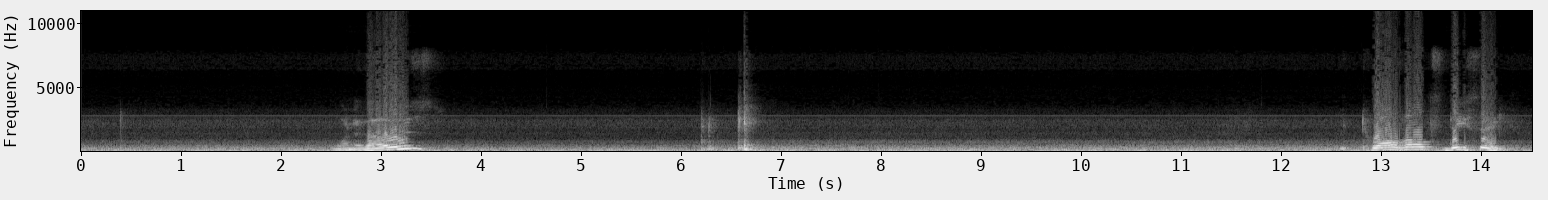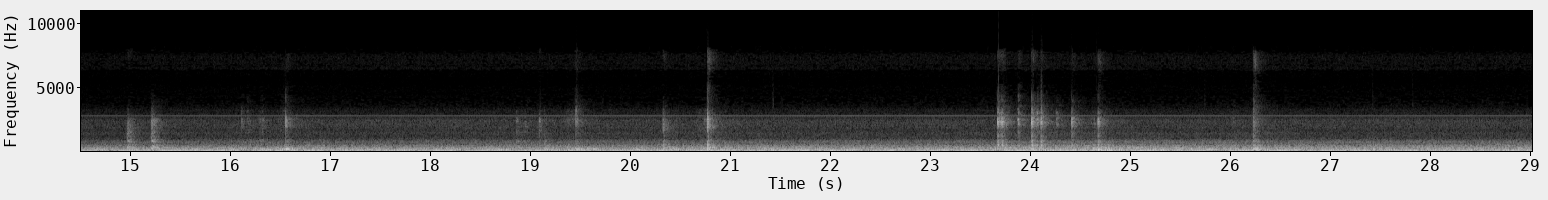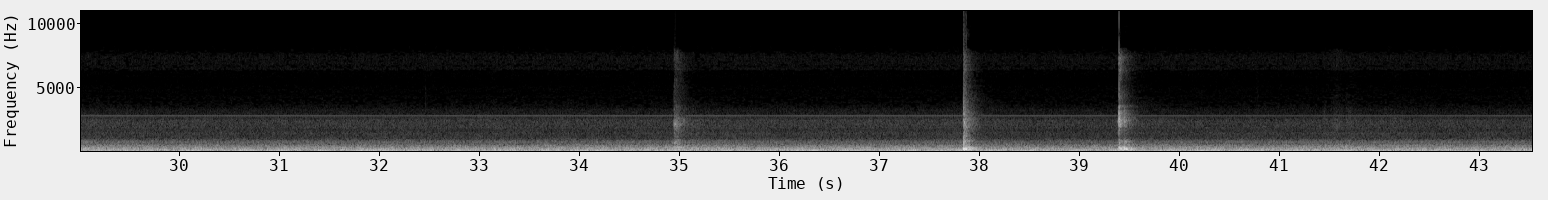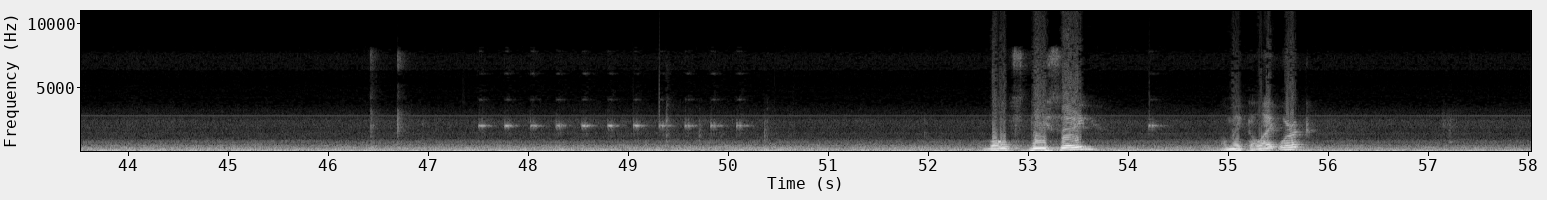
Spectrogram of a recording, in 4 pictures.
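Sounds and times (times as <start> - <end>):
low electrical hum: 0.0 - 58.0.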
